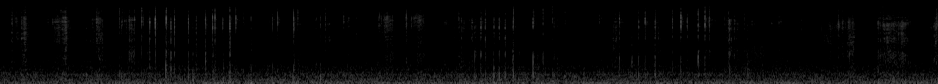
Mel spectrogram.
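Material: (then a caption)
Rock salt. Long nails scratch and tap the rough crystalline surface of a large, solid pink rock-salt Himalayan salt lamp. The result is a continuous, quiet stream of dry, bright scratching, crackling and short clicking taps over a steady low rumble.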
